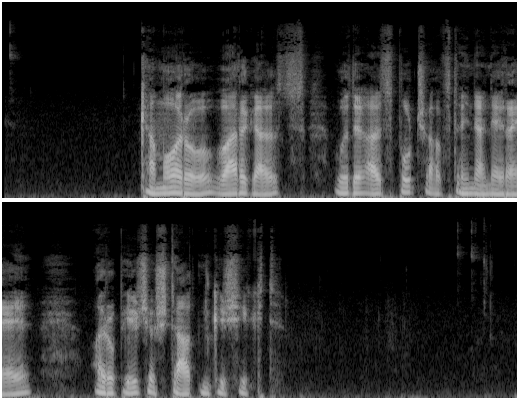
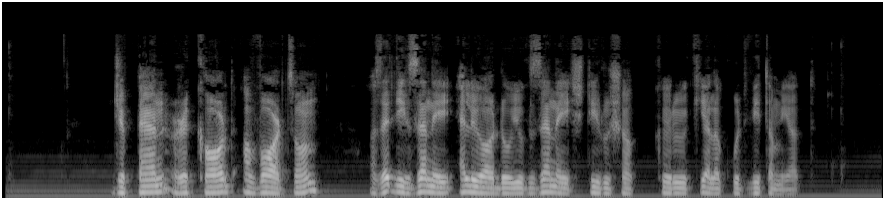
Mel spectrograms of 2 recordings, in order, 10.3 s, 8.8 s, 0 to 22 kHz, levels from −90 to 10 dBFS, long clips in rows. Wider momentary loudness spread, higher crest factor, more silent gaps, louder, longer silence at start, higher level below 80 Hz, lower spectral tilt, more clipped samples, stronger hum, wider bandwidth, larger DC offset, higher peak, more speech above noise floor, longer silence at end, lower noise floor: first, 17 LU vs 11 LU; about the same, 22 dB vs 20 dB; neither; about the same, -22 LUFS vs -24 LUFS; first, 1.4 s vs 1.1 s; about the same, -44 dBFS vs -48 dBFS; about the same, -5.5 dB/octave vs -6.5 dB/octave; neither; neither; first, 13.5 kHz vs 11.5 kHz; neither; about the same, -2 dBFS vs -4 dBFS; first, 40 dB vs 28 dB; first, 2.4 s vs 0.85 s; first, -61 dBFS vs -51 dBFS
